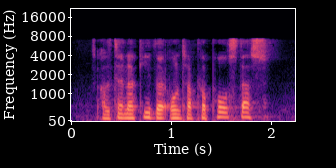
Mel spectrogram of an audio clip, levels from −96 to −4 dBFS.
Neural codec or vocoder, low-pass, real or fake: codec, 16 kHz, 1.1 kbps, Voila-Tokenizer; 7.2 kHz; fake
